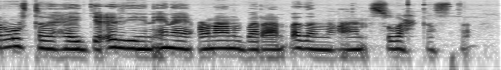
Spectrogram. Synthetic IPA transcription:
ɑɾuːrt̪ʰɐwʊħɑjt͡ʃɛʕɛljɪɦiːnɪnɛjʕʊnaːnbɐɾa̰ːnɖɐðɐmɑʕɑːnsʊβɑħkʰɐst̪ʰɐ

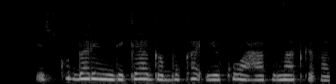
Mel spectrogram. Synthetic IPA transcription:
ʔɪskʰʊd̪ɐɾɪnd̪ɪɡaːɣɐbʊkʰɐʔijɔkʰʊwɐʕɑːfɪmaːd̪kʰɐqɑ

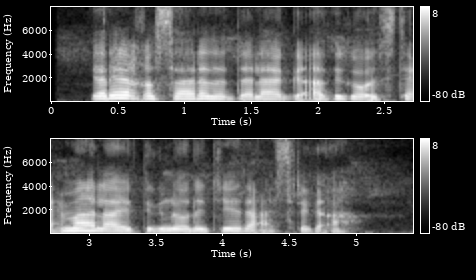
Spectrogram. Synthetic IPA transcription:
jɐɾɛːqɑsaːɾɐðɐd̪ɐlaːɡɐ̰ʔɐ̰ðɪɣɔːɪst̪ʰɪ̰ʕmaːlaːjɛt̪ʰɛɡnɔːlɔt͡ʃɪjɐðɐ̰ʕɑ̰srɪɣɐ̰ʔɐh

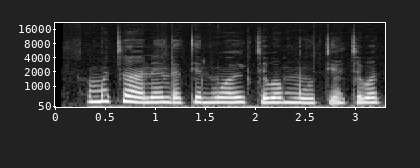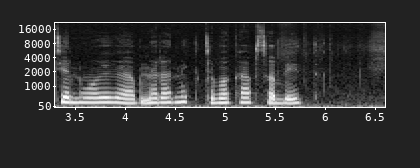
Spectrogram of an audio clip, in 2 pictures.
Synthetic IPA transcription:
amat͡ʃanendatenwaɣekt͡ʃeβamutjat͡ʃeβatjenwaɣeɣaβneɾanikt͡ʃeβakabsabet̪

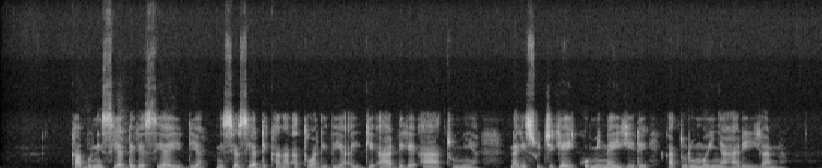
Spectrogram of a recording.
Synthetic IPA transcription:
kabunisijadɛɣɛsjaidianesjɔsjadekʰaɣa̰ʔatwaɾiðiaʔaiɡeʔadɛɣɛʔaːtʰumianaɣesud͡ʑiɣeaikominaiɣeɾeɣatuɾumoiɲaɦaɾeiɣana

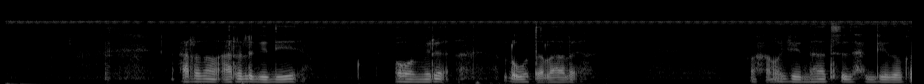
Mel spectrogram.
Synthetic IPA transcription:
ʕɑrɐðɐnʕɑ̰rɐlɐɡɐðɪjɛ | ɔːmɪɾɐ̰lɐ̰ɣʊt̪ʰɐlʔaːlɛ̰j | wɑħɑ̰ːnʔʊ̰t͡ʃɛːd̪nat̪ʰsɐd̪ɛħɐɡɛːðɔːkʰɐ

